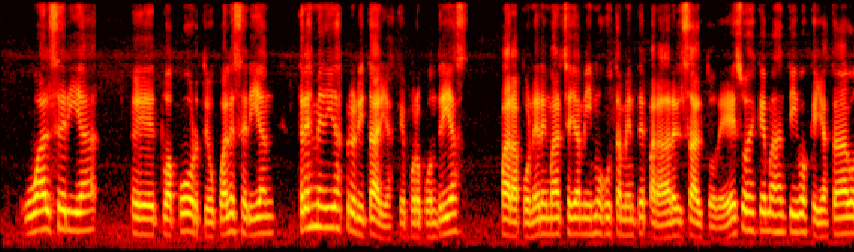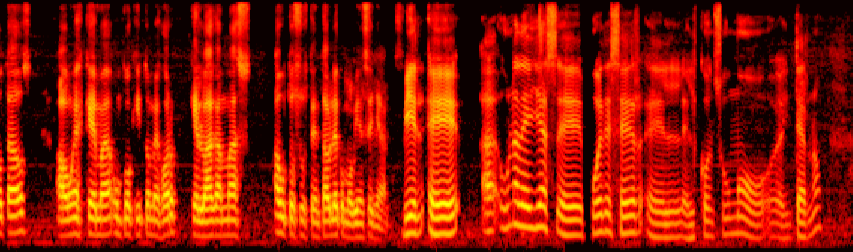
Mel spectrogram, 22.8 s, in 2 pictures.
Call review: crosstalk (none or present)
none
